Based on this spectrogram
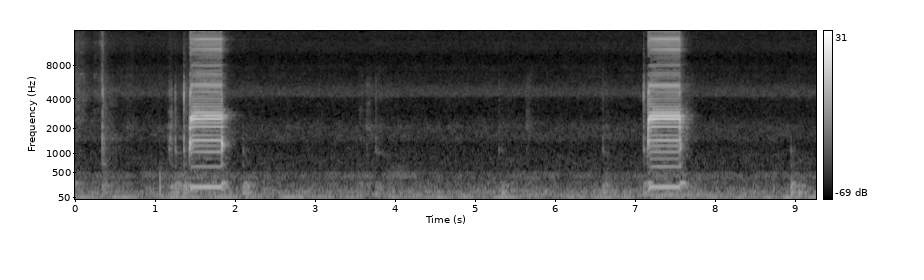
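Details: Nikon D90 showing Err: two short, harsh electric buzzes on shutter presses, with no mirror slap or shutter click. The mirror doesn't move but was checked and is not stuck; the cause is unknown.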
